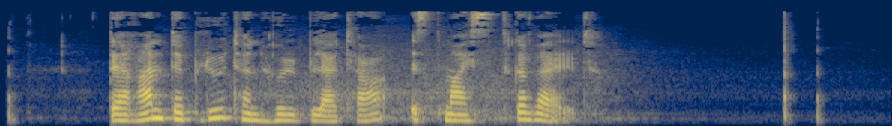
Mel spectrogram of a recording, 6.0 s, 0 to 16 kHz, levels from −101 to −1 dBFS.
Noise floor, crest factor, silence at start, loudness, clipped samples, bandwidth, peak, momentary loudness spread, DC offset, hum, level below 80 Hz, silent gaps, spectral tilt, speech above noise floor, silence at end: -74 dBFS; 20 dB; 0.75 s; -20 LUFS; under 0.1%; 11.5 kHz; -2 dBFS; 22 LU; under 0.1%; none; -66 dBFS; none; -5 dB/octave; 54 dB; 0.7 s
